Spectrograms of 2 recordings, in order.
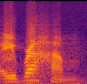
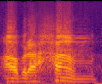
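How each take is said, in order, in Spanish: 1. El nombre se dice con una pronunciación inglesa. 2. El nombre se dice con una pronunciación hebrea. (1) "se pronuncia en inglés algo muy similar como" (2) "pronunciado en hebreo era como"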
